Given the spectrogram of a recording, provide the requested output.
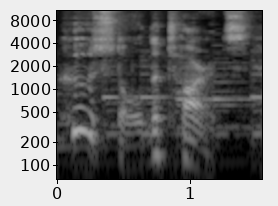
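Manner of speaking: plain reading voice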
